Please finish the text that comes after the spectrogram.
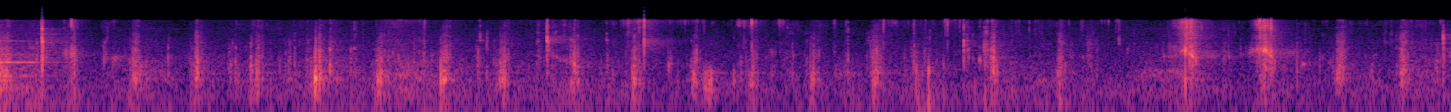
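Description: Crunchy chewing of pickled shrimp eaten with rice, close and loud, with repeated sharp bites and crackling crunches in an uneven rhythm over several seconds, no talk.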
